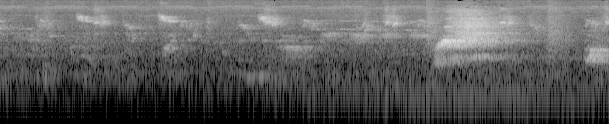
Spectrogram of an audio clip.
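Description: A small bird chirping repeatedly, a short high downward chirp about once a second, with fainter thin whimpers between. About four seconds in, a louder, rougher cry lasting under a second.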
